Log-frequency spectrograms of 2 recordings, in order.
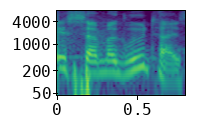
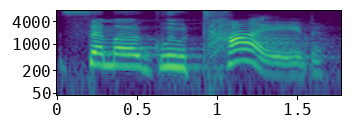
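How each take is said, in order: First: "semaglutide" said briskly, as the speaker normally says it; own pronunciation. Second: "semaglutide" drawn out slowly as the odd variant; wrong pronunciation. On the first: Cohost states how he says it, at ordinary pace. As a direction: say "semaglutide" quickly, in an everyday way. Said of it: "I say semaglutide". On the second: Host tests a wrong pronunciation on the audience, slow and drawn out. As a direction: stretch out "semaglutide" slowly, syllable by syllable. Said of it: "errant pronunciation". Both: Shown as a demonstration.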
